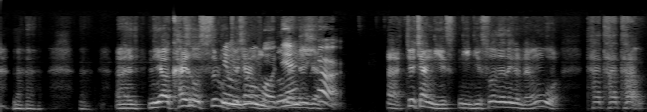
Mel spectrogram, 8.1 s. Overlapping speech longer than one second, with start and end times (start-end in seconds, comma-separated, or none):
2.8-4.1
